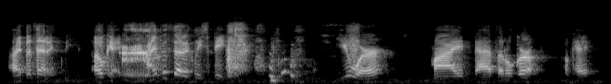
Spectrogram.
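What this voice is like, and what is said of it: Imitates another person's voice. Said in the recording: “Stop imitating me like that.”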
